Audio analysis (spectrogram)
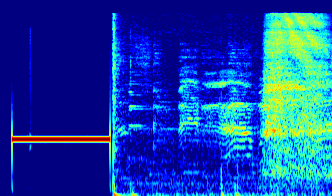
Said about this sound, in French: Bonjour, vous êtes bien sur le répondeur du Opération Bikini Vous pourrez enregistrer votre message juste après le bip sonore.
